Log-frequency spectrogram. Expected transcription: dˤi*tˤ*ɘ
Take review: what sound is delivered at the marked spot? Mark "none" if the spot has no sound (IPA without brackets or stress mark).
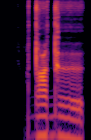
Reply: d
